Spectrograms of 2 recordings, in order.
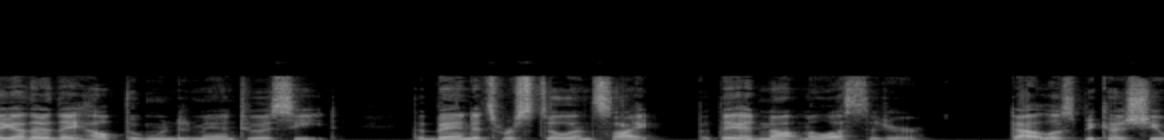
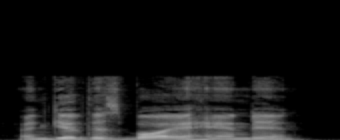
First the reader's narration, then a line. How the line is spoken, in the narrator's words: she yelled at the little old gentleman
